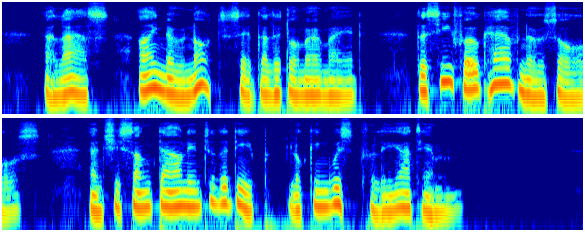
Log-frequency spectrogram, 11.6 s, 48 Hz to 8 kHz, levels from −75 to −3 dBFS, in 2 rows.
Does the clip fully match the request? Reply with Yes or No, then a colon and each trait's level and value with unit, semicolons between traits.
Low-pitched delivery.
Yes: low, 125 Hz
